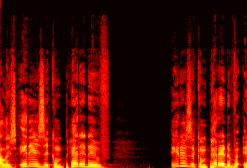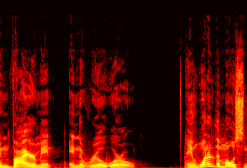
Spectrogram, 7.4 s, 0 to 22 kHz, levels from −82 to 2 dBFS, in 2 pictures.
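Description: At 4.25 s, just before "in the real world", overlapping segment timestamps at the 4 s boundary make the player discard 3 ms of speech, producing a tiny skip.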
